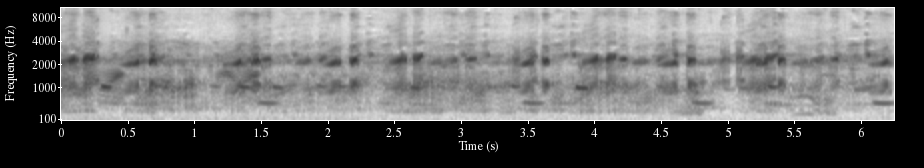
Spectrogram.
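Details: Crowded chorus of croaking frogs, bright pulsed calls stacked densely, a few deeper short notes and quick rising chirps punctuating a constant churning background.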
